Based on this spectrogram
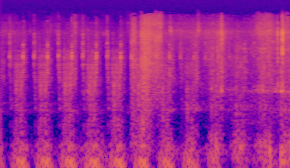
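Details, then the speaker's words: Talbot Express motorhome fresh-water tap pump: regular low thumping, nearly three pulses a second, as the pump keeps clicking on and off; recurring fault, likely a clogged filter under the pump, inline filter planned. "oh yeah you can hear pump doing it clicking on and off"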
